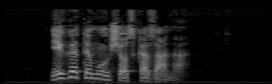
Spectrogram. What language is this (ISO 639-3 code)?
bel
